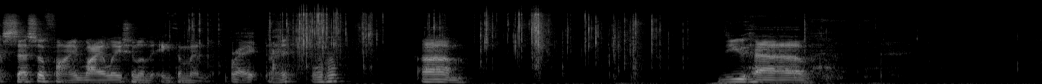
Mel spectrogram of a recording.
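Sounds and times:
speech: 0:00.0 - 0:04.8, 0:07.2 - 0:08.3
food wrapper crinkling: 0:01.6 - 0:07.0.

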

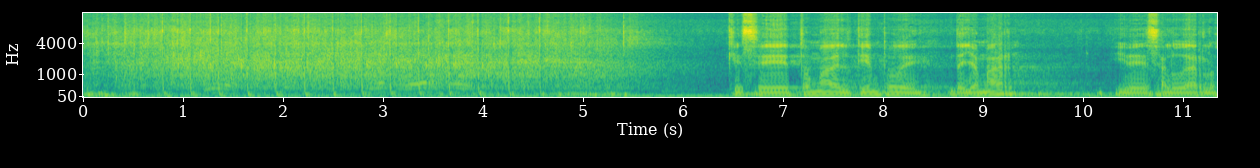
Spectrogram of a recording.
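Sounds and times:
applause: 0:00.0 - 0:05.8
speech: 0:06.5 - 0:09.5, 0:10.3 - 0:11.3.

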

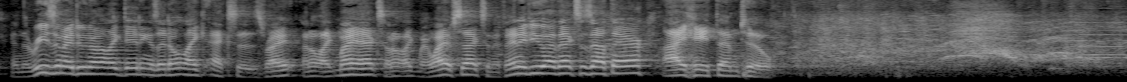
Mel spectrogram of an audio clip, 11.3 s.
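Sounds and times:
speech: 0:00.1 - 0:07.9
audience cheering and laughing: 0:07.5 - 0:11.2
person whooping: 0:09.4 - 0:11.2.

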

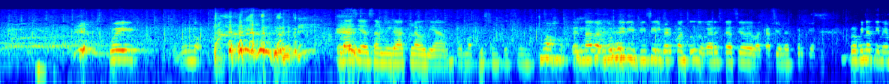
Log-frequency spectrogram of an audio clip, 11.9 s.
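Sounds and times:
applause: 0:00.0 - 0:11.8
laughter: 0:00.9 - 0:01.5, 0:02.8 - 0:05.1, 0:07.2 - 0:09.0
speech: 0:01.0 - 0:11.8.

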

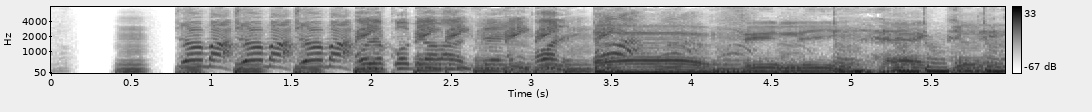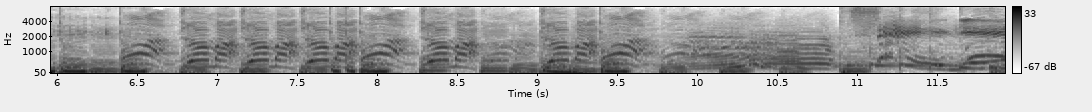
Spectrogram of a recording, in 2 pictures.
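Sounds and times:
speech: 0:00.4 - 0:09.4
cow mooing: 0:09.8 - 0:11.2.

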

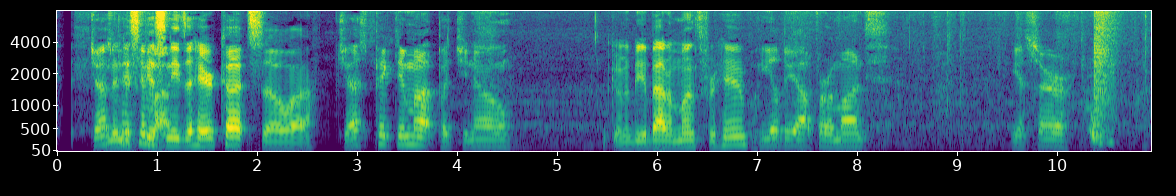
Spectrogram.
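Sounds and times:
speech: 0:00.2 - 0:04.6, 0:05.5 - 0:08.4, 0:09.5 - 0:10.5
person sneezing: 0:10.3 - 0:10.8.

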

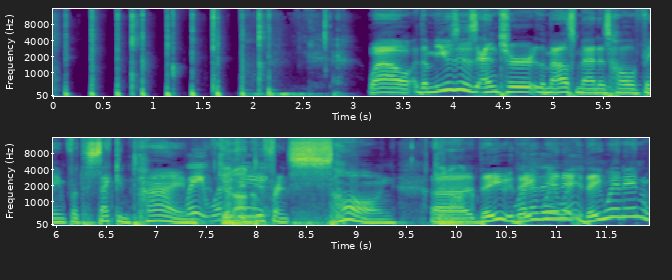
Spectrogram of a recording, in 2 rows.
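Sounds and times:
hands clapping: 0:00.0 - 0:02.9
speech: 0:03.2 - 0:11.9.

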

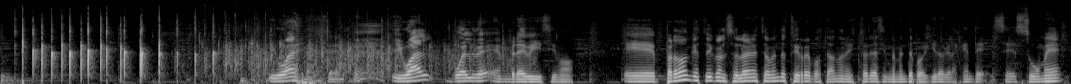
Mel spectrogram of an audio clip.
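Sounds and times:
applause for a departing colleague: 0:00.0 - 0:05.6
laughter: 0:01.1 - 0:05.5
speech: 0:02.7 - 0:10.7.

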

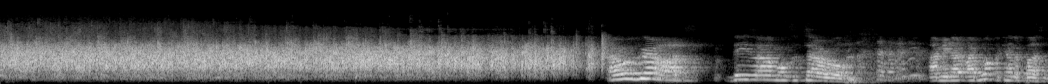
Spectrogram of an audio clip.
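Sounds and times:
crowd applauding: 0:00.0 - 0:06.4
speech: 0:06.1 - 0:10.4
laughter: 0:08.4 - 0:09.4.

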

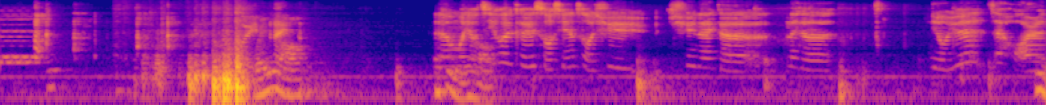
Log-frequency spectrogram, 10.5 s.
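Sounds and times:
telephone ringing: 0:00.0 - 0:00.6
speech: 0:02.6 - 0:03.2, 0:04.4 - 0:08.5, 0:09.4 - 0:10.4.

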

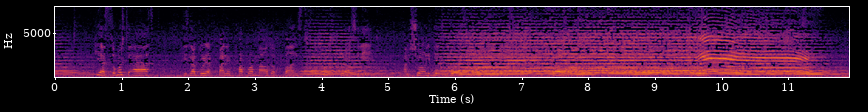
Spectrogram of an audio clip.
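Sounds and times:
train horn sounding as a train goes by: 0:00.0 - 0:00.6, 0:03.6 - 0:11.8
speech: 0:00.6 - 0:08.2.

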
